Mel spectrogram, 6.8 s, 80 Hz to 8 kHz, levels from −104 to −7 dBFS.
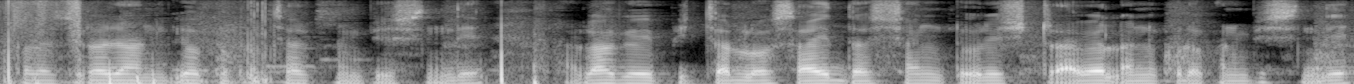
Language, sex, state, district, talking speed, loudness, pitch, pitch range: Telugu, male, Andhra Pradesh, Sri Satya Sai, 135 wpm, -25 LUFS, 110 Hz, 105-115 Hz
